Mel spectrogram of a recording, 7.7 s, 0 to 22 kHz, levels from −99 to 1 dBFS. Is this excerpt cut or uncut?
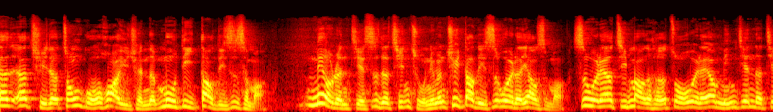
cut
